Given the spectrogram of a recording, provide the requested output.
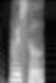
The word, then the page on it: whistle: Indian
